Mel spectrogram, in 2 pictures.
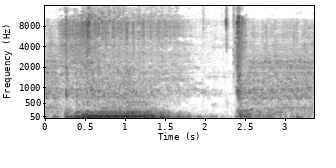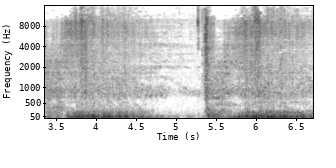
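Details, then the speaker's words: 2000 Chevrolet K2500 4x4 5.7 V8, sat for years with rodent infestation: starter catches, engine fires and runs about two seconds then dies, three times; security light flashing, owner suspects missing computer causing the stall. "could be because that computer's not in maybe that's why the security lights Flash in and we're just playing a game start for two seconds yeah I think that might be"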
